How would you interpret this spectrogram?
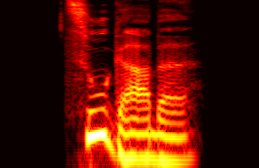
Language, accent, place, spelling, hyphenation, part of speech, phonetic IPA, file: German, Germany, Berlin, Zugabe, Zu‧ga‧be, noun / interjection, [ˈt͡suːˌɡaːbə], De-Zugabe.ogg
- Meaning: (noun) 1. addition 2. bonus, add-on, extra 3. encore; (interjection) Encore!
